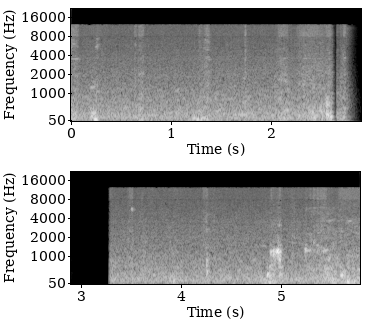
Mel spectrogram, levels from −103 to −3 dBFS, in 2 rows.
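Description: Short concealed packet loss occurs at 2.61 to 2.67 s and again at 2.67 to 2.70 s. The receiver patched each gap by extending the previous sound, leaving a brief smear.

From 2.74 to 3.30 s there is a long network dropout, likely the cause. A fading buzz gives way to about 0.4 s of silence. The audio then resumes with that stretch lost.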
